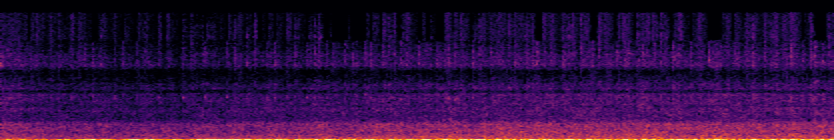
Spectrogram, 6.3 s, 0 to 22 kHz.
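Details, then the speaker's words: 1965 Chrysler 300 383 V8 after 17 years sitting in California desert, just revived: low lumpy idle with uneven surging and wavering beat; smoke from leaked oil burning off, holed radiator; owner suspects timing slightly off. "But it does run. That's the roughest it's ran though since I'"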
